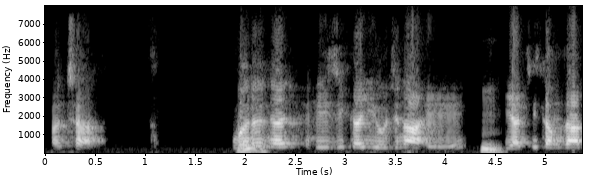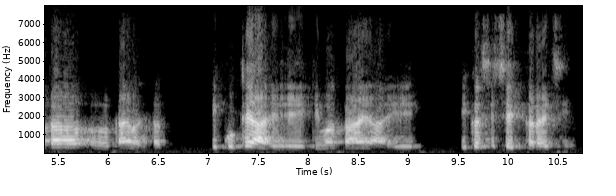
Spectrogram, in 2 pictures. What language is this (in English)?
Marathi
